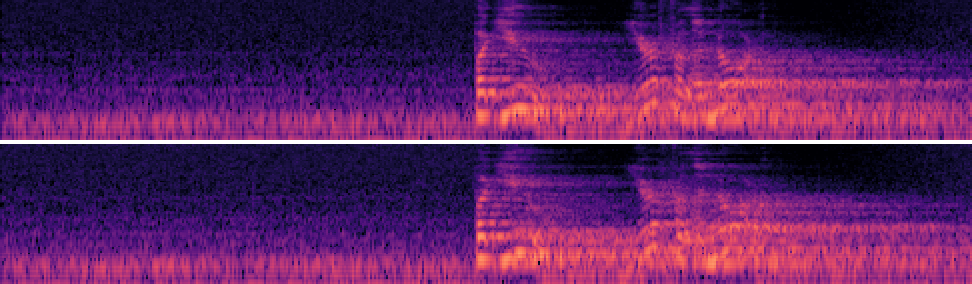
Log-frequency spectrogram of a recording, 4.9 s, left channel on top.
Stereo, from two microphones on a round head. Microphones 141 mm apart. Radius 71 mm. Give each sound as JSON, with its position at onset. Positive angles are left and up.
{"t": 2.4, "sound": "a man speaking", "side_deg": 55, "distance_m": 1.6}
